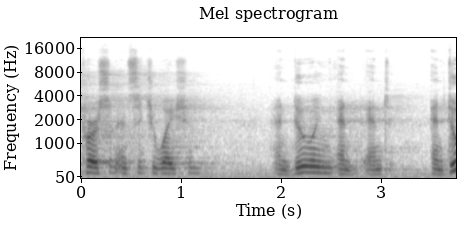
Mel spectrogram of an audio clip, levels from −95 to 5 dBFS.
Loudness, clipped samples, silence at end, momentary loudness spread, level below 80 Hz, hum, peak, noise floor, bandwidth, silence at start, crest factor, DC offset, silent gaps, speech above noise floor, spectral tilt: -33 LUFS; under 0.1%; 0 s; 17 LU; -60 dBFS; none; -14 dBFS; -56 dBFS; 12.5 kHz; 0 s; 18 dB; under 0.1%; none; 25 dB; -6 dB/octave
